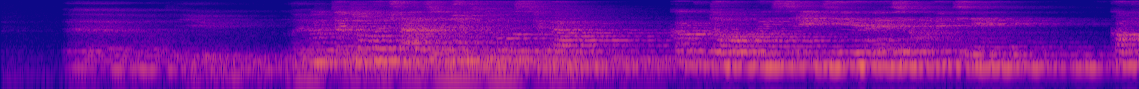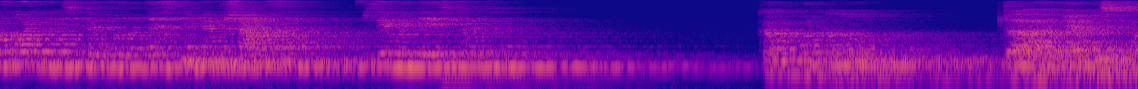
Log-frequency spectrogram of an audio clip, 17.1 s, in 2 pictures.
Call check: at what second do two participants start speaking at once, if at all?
2.2 s

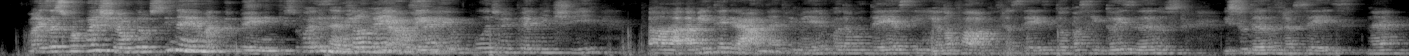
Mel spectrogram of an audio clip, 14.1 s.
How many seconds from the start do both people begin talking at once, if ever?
3.0 s

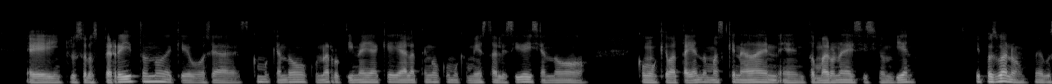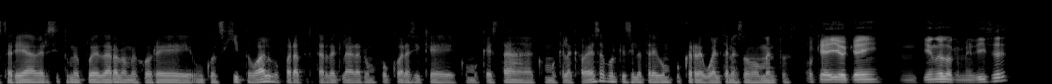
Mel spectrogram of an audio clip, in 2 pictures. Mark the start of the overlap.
none

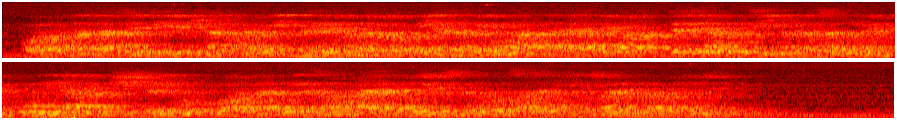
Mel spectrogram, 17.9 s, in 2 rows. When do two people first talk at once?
none

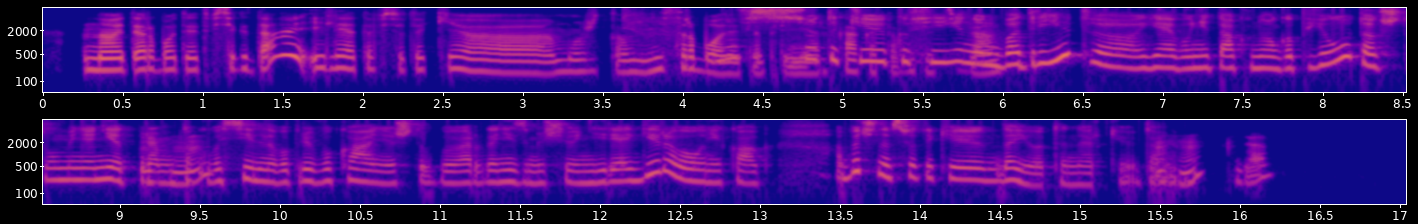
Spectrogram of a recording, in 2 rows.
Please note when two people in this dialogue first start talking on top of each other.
4.2 s

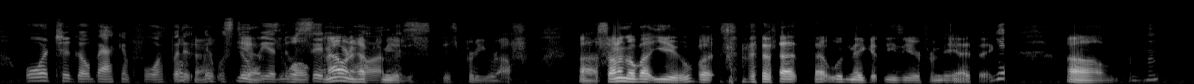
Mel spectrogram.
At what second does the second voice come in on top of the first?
1.8 s

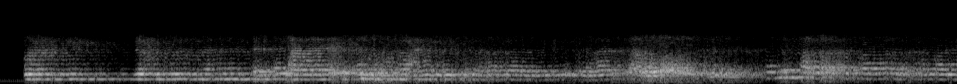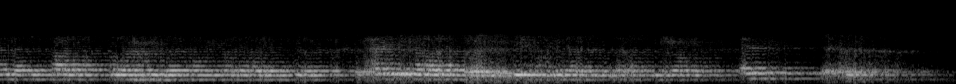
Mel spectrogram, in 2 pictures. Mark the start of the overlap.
2.5 s

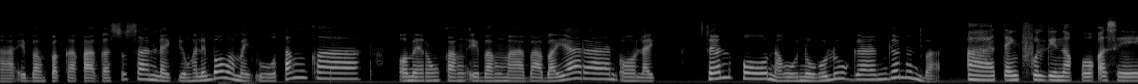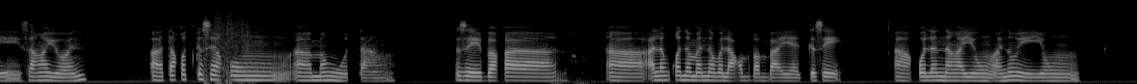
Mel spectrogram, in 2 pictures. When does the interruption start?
none

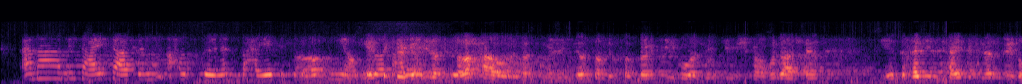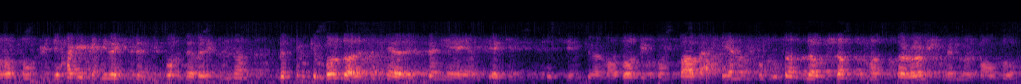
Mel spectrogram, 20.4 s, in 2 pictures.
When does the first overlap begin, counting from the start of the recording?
2.9 s

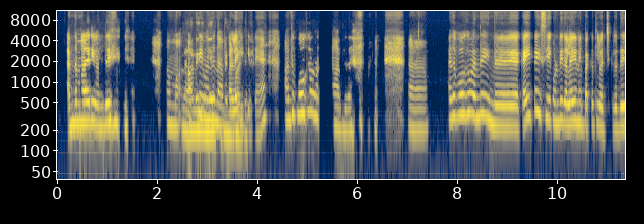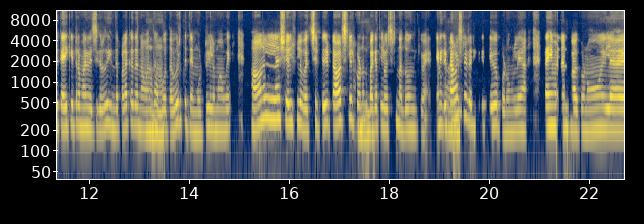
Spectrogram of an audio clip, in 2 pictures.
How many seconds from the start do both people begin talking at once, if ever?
2.6 s

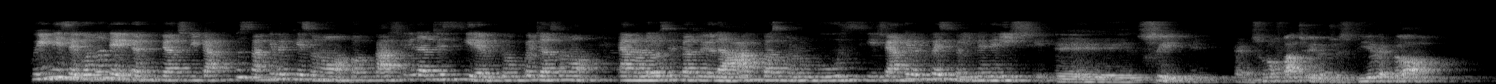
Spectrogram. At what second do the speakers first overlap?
none

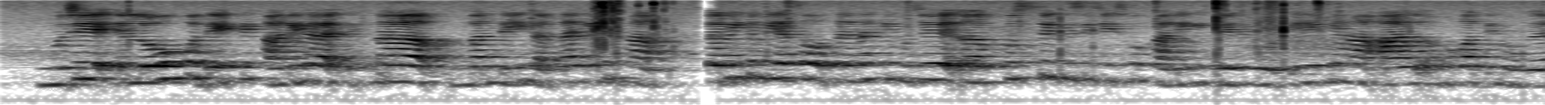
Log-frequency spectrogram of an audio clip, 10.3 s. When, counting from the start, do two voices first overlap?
none

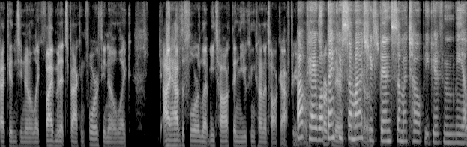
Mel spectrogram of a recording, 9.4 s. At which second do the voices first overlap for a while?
6.0 s

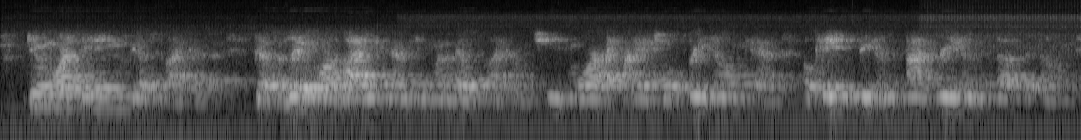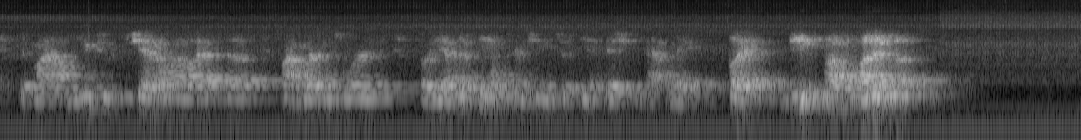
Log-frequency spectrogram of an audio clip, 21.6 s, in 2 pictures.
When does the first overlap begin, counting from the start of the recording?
none

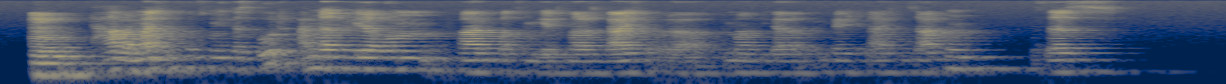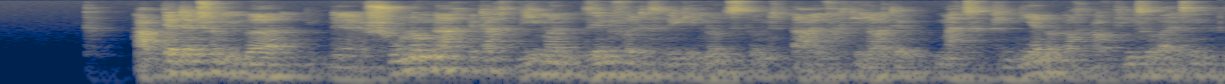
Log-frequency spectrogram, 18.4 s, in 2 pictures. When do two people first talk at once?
none

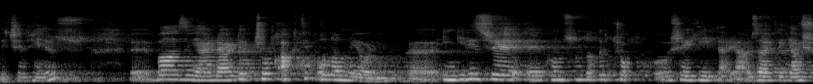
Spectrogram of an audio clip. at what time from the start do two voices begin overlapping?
none

